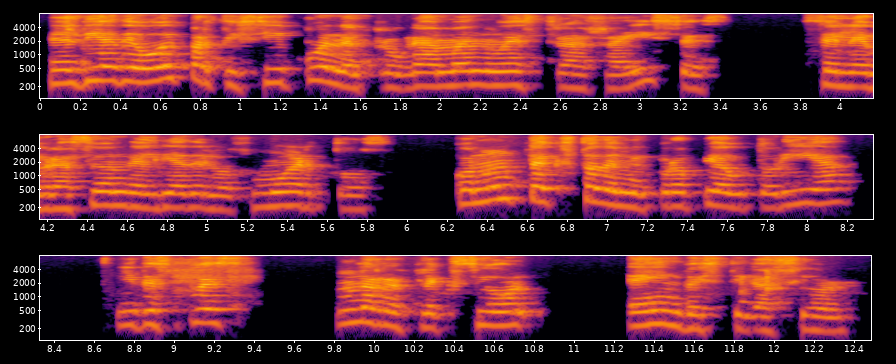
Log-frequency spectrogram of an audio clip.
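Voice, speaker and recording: A Mexican woman, a writer, giving a formal, measured presentation with a Mexican accent. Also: a little high, lo-fi sound. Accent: Mexican Spanish. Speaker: guest speaker, writer.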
